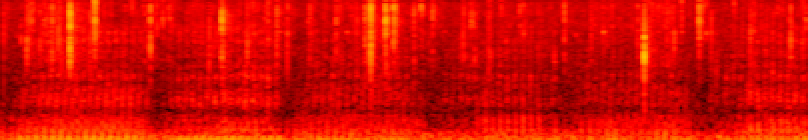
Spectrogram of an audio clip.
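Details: Domestic cat purring in a strong, low vibrating drone, each breath cycle lasting under a second, while a fireplace pops and crackles brightly in the background.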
